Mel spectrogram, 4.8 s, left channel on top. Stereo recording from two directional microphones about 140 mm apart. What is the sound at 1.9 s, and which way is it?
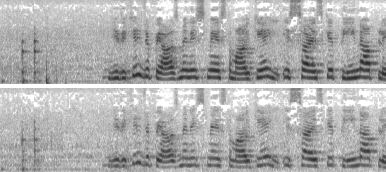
Speech, 60° left (ahead or behind).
